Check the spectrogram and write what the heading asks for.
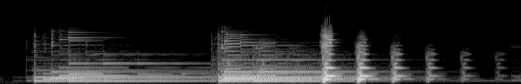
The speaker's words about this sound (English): So you can hear the delay run out there and how much there's delay. There you can hear how it's just warm, but there's a lot of run out. There you almost get that echo, right? It's almost at the point where it's feedbacking.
